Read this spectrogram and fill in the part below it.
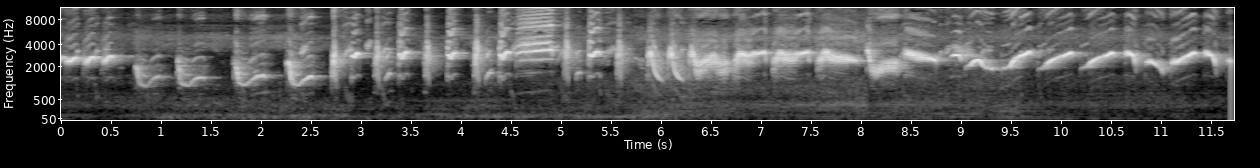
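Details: Chinese hwamei performing its morning song to train the voice and provoke rivals: evenly spaced downward-sliding whistles, then a rapid dense warble, and finally a string of quick looping whistled notes.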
